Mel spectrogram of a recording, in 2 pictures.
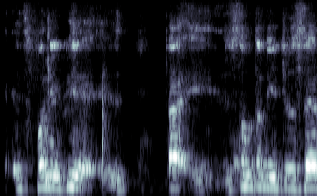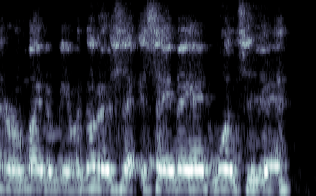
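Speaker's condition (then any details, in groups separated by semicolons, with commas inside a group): Cerebral palsy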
